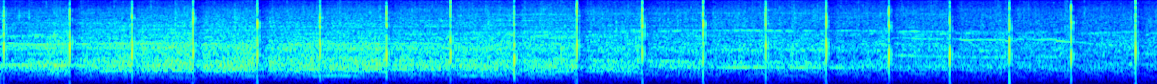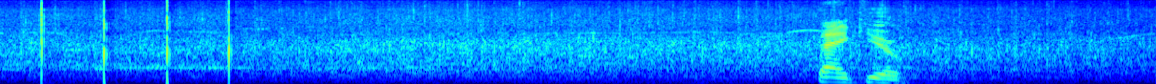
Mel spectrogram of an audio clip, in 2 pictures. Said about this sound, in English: let's give them a roaring sound of applause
